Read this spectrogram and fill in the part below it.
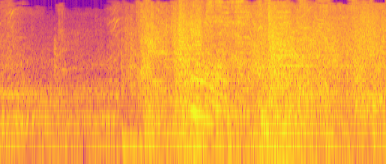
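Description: A heavy metallic blow lands with a clang.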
